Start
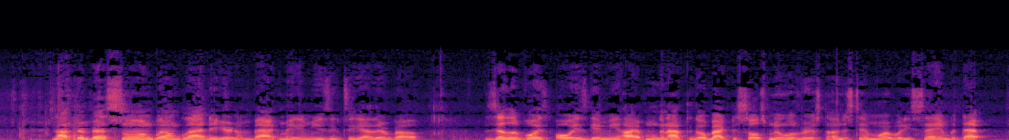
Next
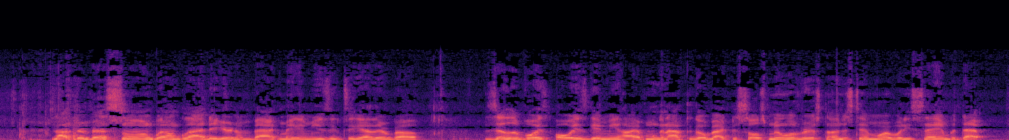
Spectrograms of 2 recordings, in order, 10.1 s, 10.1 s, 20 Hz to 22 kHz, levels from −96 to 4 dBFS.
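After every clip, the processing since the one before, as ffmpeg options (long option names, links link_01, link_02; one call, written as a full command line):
ffmpeg -i in.wav -af "alimiter=limit=-14dB:level=0:latency=1:release=20" out.wav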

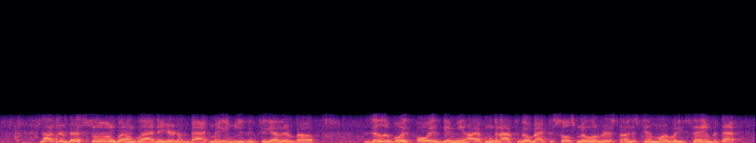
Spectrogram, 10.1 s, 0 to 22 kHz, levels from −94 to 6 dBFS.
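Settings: ffmpeg -i in.wav -af "aeval=exprs='val(0)+0.5*0.00891*sgn(val(0))':channel_layout=same,aecho=1:1:4:0.84,volume=3.5dB" -ar 8000 -c:a libspeex -b:a 15k out.spx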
